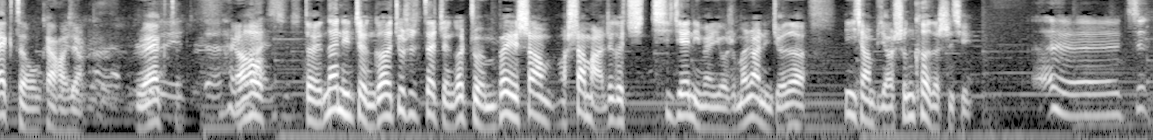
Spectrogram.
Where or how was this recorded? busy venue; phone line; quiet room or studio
busy venue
